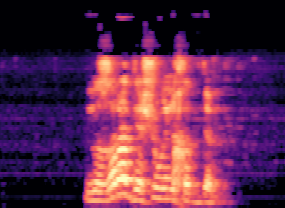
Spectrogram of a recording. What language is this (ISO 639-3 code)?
kab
